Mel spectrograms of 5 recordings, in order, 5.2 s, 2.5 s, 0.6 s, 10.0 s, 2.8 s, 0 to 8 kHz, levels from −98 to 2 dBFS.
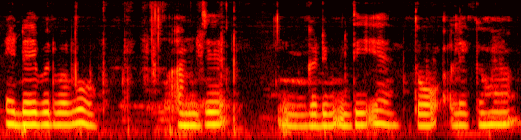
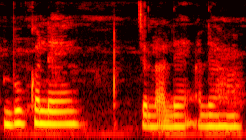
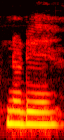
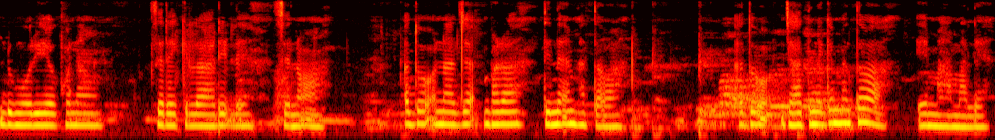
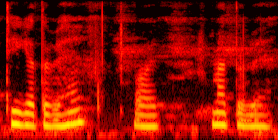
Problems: background sounds at intervals, background conversations at intervals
